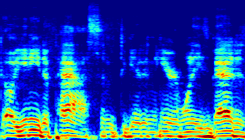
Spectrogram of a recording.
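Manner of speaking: ordinary talk, nothing marked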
